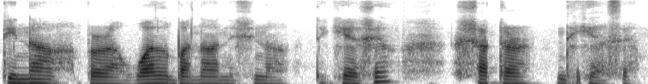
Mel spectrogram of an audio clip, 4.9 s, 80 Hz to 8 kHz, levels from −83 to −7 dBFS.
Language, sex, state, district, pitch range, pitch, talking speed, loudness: Nagamese, male, Nagaland, Kohima, 115-125 Hz, 120 Hz, 125 wpm, -23 LUFS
